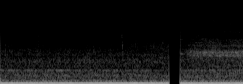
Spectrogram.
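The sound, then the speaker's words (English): Steady, droning low rumble of road and engine noise inside a moving car, constant in level throughout, broken only by a brief instant of silence near the end. “I said I was going to keep this podcast short today as I was in the car and driving”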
